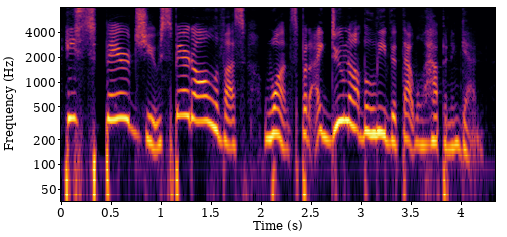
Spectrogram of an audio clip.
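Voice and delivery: agitated mother, high and loud, insistent; panicky. A narrator's reading. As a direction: forbid it urgently, breaking off mid-thought. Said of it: "Beatrice's face looked panicky".

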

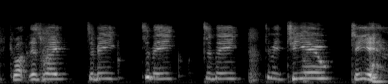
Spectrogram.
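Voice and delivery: sing-song workmen guiding a mattress in; removal men calling. Pretend. Imagining movers hauling the bed in, high sing-song calls. Mock furniture movers directing each other.

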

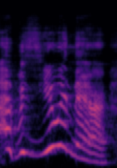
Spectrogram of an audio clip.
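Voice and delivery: said through a high laugh; words riding a giggle. Real, not acted. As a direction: talk while still laughing. Laughing at friend's story.

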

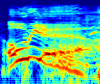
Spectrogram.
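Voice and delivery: loud, drawn-out mascot holler; Kool-Aid Man. Pretend. Friend asked for the wall-smashing mascot's line, playful big bellow. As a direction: bellow the catchphrase with cartoon gusto. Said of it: "What does the Kool-Aid, Kool-Aid guy say?".

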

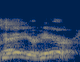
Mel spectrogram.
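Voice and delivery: high, upbeat mock hello; lifted, exclaiming greeting in a quote; retold surprised greeting. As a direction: imitate a host pleasantly surprised by a guest. Trump greets him after golf.

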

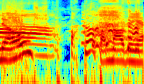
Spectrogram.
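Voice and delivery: loud, high, exasperated telling-off; hammed-up fury at his wife; mock outrage. Father silently scolding his wife over their son, hammed-up outrage.

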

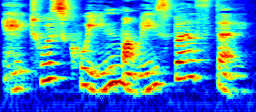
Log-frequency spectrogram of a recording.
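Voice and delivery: plain reading voice

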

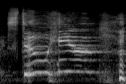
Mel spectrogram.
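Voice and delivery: squeaky little bottle voice, giggling; a tiny laudanum bottle calling out with a giggle; tiny high voice. Pretend. The laudanum bottle giggling at Claire in a tiny squeak.

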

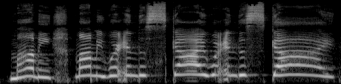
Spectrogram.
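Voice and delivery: put-on high, thrilled child voice; excited boy. Boy calls to his mom at the sky, thrilled and high. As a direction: burst out with wonder like a little kid. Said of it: "as his excitement grew".

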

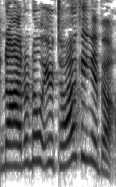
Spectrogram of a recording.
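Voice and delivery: high, loud, fast mock denial from the boyfriend; mock defensive denial. Boyfriend denying he deleted anything, high, loud and fast. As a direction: rattle it off like a guilty man caught out. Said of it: "And then he was like".

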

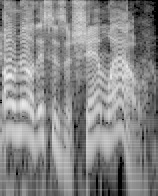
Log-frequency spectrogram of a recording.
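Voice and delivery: high, loud mock sales pitch; infomercial pitchman. Pitchman correcting the napkin remark, hammed-up sales voice. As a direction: sell it like a TV huckster.

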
